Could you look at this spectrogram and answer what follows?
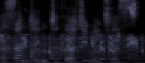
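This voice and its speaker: A woman's voice: medium pitch, big pitch swings, normal speed, very noisy, natural voice. A woman playing a dutiful starship crew officer in a game, giving formal, clipped military acknowledgements. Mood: dutiful, composed. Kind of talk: scripted game voice-pack acknowledgements. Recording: distant, loud music over voice.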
